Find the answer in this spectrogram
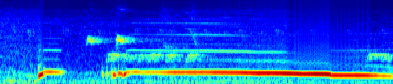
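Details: Kept Barbary dove of the puter pelung type, whose song is prized in Indonesia: two short rising notes, then one long, steady, drawn-out hooting note lasting about two seconds that sinks slightly at the end, with faint chirps from small birds.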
